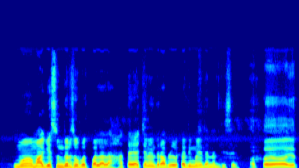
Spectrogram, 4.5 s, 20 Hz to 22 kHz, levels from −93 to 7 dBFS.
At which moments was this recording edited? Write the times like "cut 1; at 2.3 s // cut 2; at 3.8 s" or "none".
none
